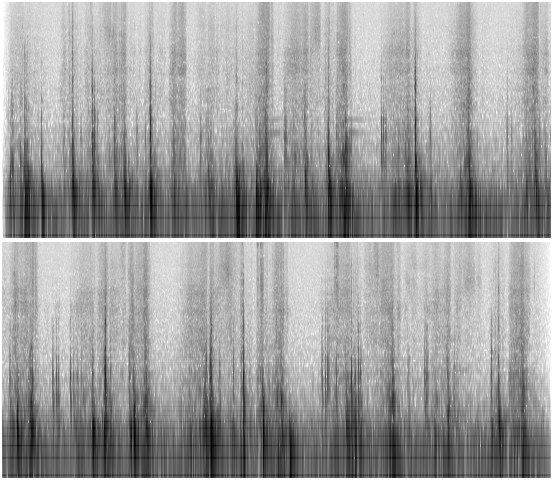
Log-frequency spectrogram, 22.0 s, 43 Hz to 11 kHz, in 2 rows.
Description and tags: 04 Renault duster Gearbox
Sound of Renault Duster gearbox inside car
car, duster, gearbox, renault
